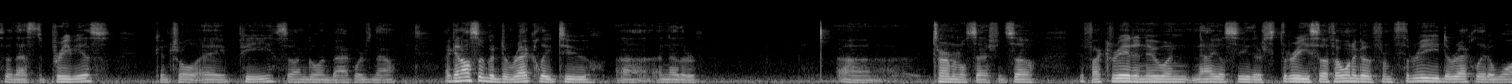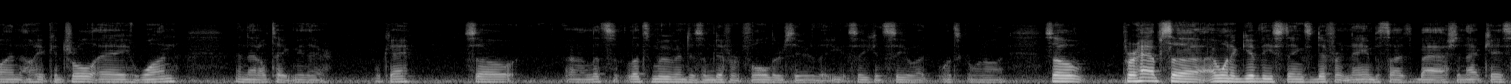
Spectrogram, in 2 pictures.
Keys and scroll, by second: 0.4 p, 2.3 p, 4.4 p, 11.3 ctrl+c, 12.2 ctrl+c, 16.4 ctrl+1, 18.4 ctrl+1.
